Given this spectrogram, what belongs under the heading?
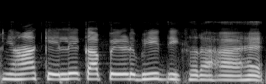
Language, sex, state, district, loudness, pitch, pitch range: Hindi, female, Jharkhand, Deoghar, -12 LUFS, 240 Hz, 215-245 Hz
